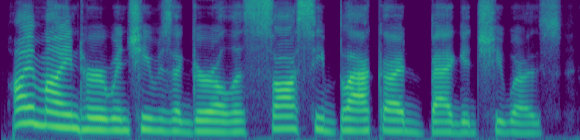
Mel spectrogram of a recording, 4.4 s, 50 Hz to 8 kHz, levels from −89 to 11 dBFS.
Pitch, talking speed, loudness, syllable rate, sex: 195 Hz, 195 wpm, -17 LUFS, 4.4 syllables/s, female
